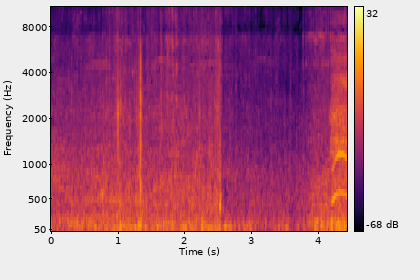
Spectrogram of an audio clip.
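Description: Wind and road rumble on a phone microphone carried on a moving bicycle, with a few sharp clicks about one and two and a half seconds in.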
